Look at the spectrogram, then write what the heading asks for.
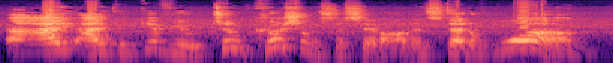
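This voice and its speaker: Male reader as storybook toy bear, eager to please, hesitant and stammering, high in pitch. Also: wildly swooping pitch, measured pace, a bit bright, full character voice, low-quality recording. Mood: flustered, eager.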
